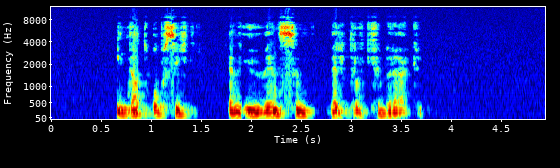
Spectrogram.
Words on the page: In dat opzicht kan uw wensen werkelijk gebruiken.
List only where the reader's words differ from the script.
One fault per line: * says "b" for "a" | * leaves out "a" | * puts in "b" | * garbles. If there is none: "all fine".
all fine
